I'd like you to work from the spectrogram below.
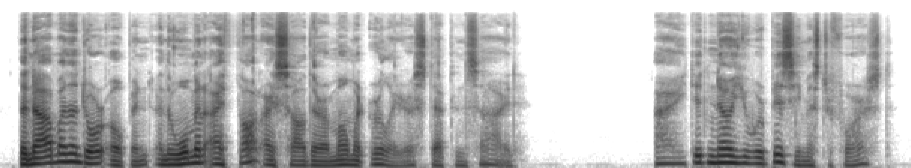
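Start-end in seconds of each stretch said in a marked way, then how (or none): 5.5-7.4 shy, timid, slightly high voice. A woman stepping inside tells the man she didn't know he was busy, timidly. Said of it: "she said timidly".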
